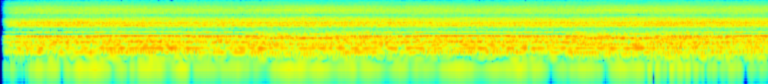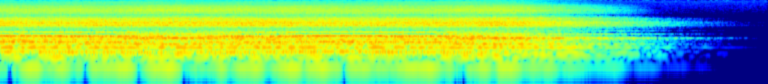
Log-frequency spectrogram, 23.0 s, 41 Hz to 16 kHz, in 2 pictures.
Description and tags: ch3 100bpm
These sounds are made with vst instruments by Hörspiel-Werkstatt Bad Hersfeld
